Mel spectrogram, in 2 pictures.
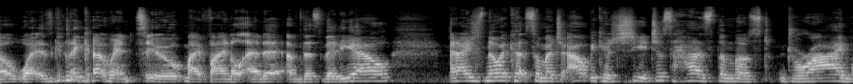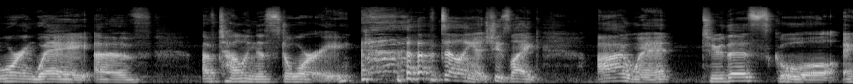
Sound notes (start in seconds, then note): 12.1 chuckles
